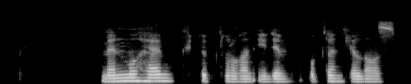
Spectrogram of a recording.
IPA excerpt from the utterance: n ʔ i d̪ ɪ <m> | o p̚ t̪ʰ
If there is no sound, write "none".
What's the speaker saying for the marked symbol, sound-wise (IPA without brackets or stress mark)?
m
